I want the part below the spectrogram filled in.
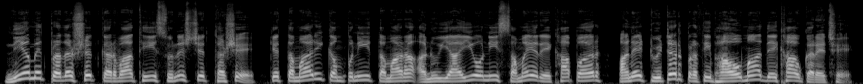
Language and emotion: Gujarati, neutral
